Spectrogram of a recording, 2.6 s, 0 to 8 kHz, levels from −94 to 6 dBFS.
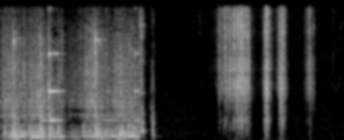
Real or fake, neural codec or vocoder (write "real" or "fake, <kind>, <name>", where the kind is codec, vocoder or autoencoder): real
